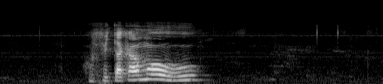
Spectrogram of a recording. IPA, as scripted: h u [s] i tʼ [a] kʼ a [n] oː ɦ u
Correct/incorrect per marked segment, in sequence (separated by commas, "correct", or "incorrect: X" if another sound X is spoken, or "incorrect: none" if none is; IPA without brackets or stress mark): incorrect: f, correct, incorrect: m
